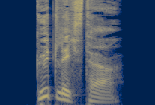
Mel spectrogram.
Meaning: inflection of gütlich: 1. strong/mixed nominative masculine singular superlative degree 2. strong genitive/dative feminine singular superlative degree 3. strong genitive plural superlative degree
- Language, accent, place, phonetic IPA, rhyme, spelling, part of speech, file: German, Germany, Berlin, [ˈɡyːtlɪçstɐ], -yːtlɪçstɐ, gütlichster, adjective, De-gütlichster.ogg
